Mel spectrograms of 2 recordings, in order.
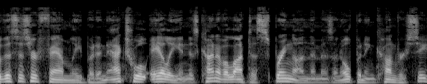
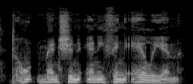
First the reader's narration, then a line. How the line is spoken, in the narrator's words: I whispered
